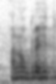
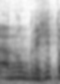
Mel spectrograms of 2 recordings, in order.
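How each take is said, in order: First: अनुग्रहित said as a-nu-gra-hit, with a plain "ra"; wrong spelling said aloud. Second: अनुगृहित said as a-nu-gri-hit, with a "ri" sound; correct spelling said aloud. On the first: Hindi teacher showing students the wrong form, said a-nu-gra-hit. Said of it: "नहीं होता है". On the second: Hindi teacher giving students the correct form, said a-nu-gri-hit. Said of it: "होता है". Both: Shown as a demonstration.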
